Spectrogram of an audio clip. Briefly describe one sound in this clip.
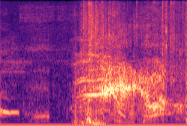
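A man growls and snarls.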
